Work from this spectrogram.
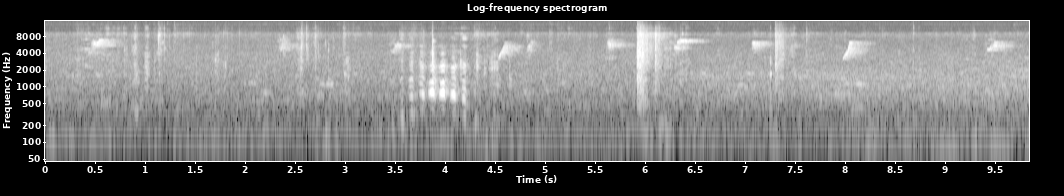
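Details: Very thirsty goat in the countryside in the afternoon, giving one loud, wavering, quavering bleat lasting about a second midway, with scattered high bird chirps, a sharp knock and soft background murmur around it.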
